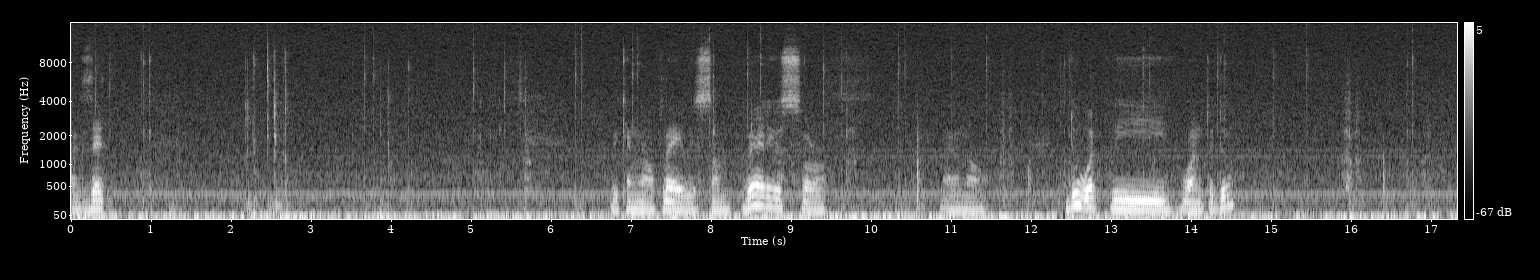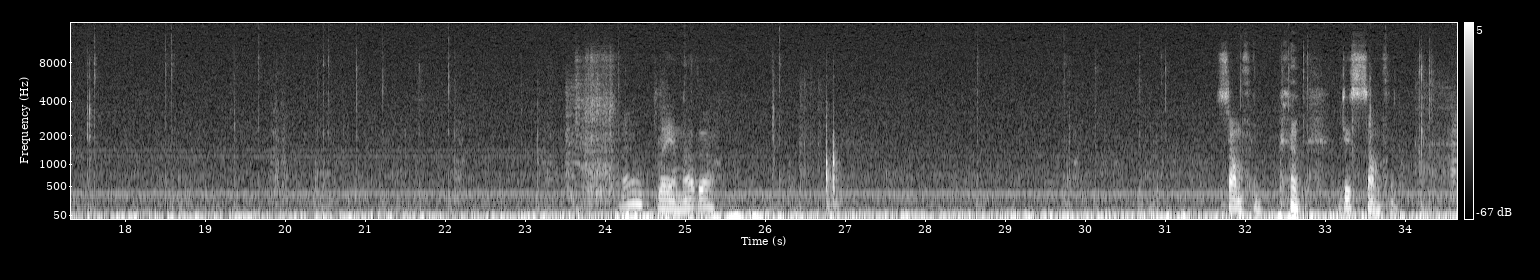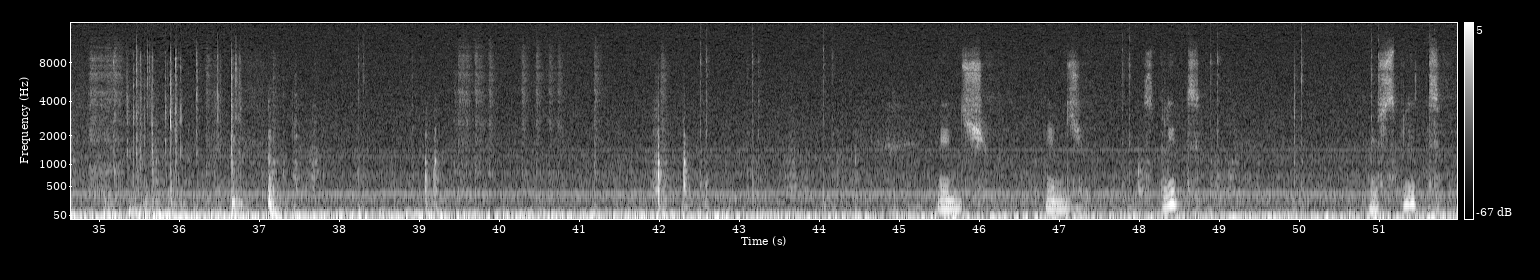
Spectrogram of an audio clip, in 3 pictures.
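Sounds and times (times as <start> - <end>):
steady low hum: 0.0 - 51.9
keyboard keys clicking: 2.2 - 2.8, 35.2 - 36.8.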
